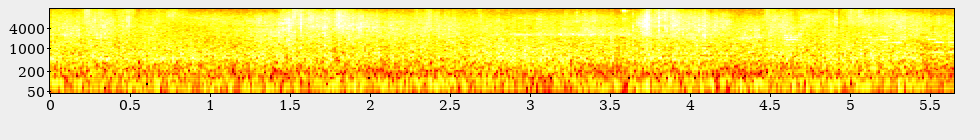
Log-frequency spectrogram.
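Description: Mortar fire and explosions in a World War II strategy video game roll on as a dense, steady rumble of distant booms and gunfire, a constant low battlefield roar without clear breaks.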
